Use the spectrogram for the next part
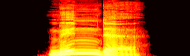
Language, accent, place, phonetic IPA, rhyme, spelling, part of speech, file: German, Germany, Berlin, [ˈmʏndə], -ʏndə, münde, verb, De-münde.ogg
- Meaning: inflection of münden: 1. first-person singular present 2. first/third-person singular subjunctive I 3. singular imperative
